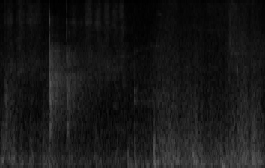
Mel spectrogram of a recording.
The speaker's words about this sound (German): also wir machen es vielleicht so, dass ich hier noch einen kleinen Index dazu schreibe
